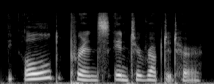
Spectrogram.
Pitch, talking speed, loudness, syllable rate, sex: 225 Hz, 140 wpm, -16 LUFS, 4.9 syllables/s, female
